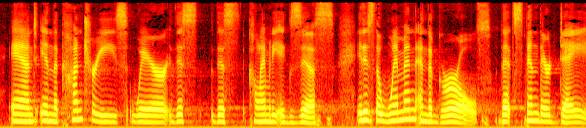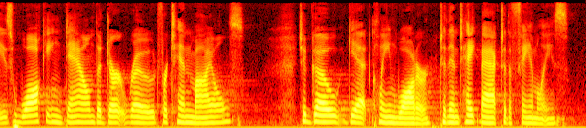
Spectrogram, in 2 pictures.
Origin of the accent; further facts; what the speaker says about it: South Texas, United States; now in Houston, United States; I grew up in South Texas, and I live in Houston, so you might hear a little bit of that y'all come out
